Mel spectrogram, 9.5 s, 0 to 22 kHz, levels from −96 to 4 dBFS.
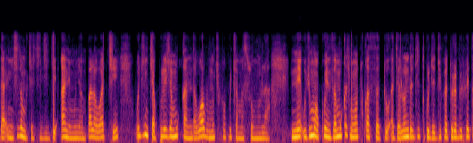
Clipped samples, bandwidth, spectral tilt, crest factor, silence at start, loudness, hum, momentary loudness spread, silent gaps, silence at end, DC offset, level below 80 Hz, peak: under 0.1%; 8 kHz; -8.5 dB/octave; 16 dB; 0 s; -19 LUFS; none; 12 LU; none; 0 s; under 0.1%; -50 dBFS; -2 dBFS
